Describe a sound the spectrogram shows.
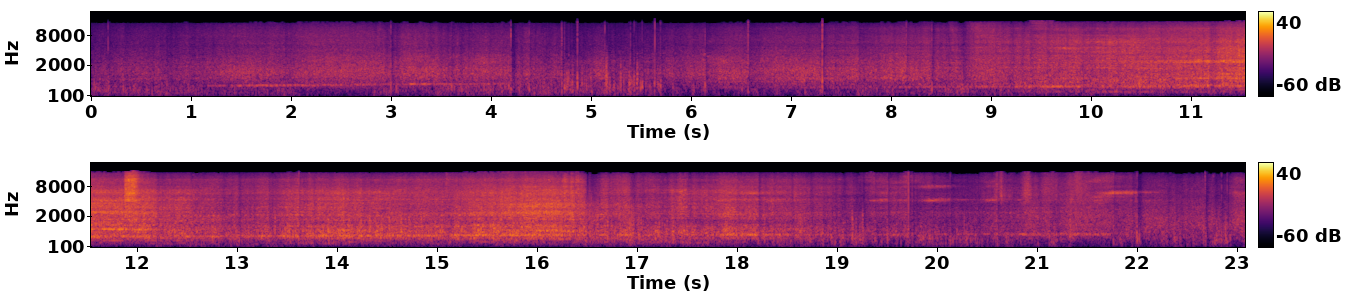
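Electric train motors whine, rising and falling in pitch.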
